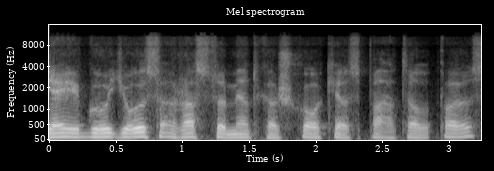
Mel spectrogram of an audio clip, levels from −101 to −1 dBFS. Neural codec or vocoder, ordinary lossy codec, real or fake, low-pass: codec, 16 kHz in and 24 kHz out, 0.6 kbps, FocalCodec, streaming, 4096 codes; Opus, 32 kbps; fake; 10.8 kHz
